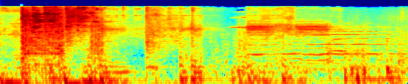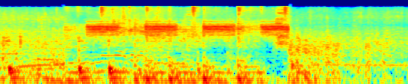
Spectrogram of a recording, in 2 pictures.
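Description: Film soundtrack: a loud crashing burst in the first second or so, then dramatic score music with short, repeated high pulses.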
